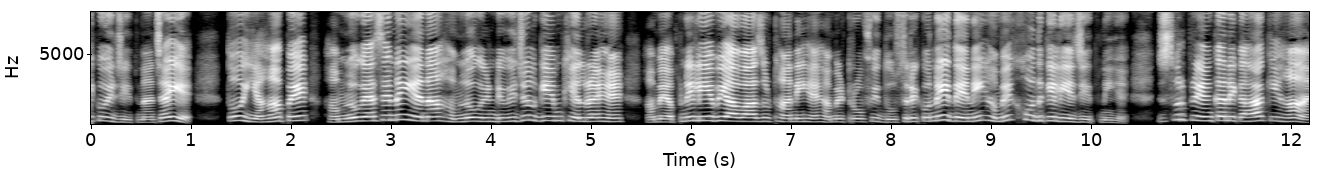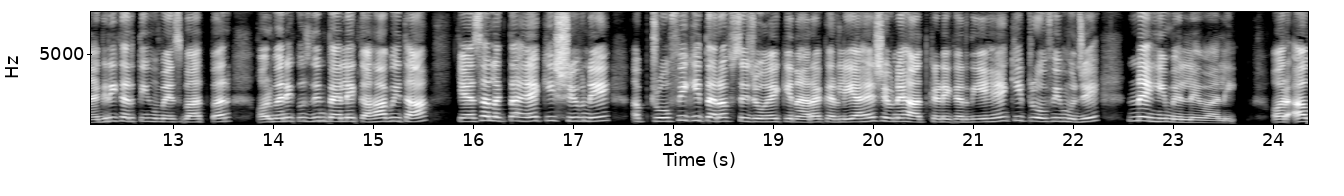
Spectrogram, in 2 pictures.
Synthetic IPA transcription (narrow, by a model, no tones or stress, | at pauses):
koːid͡ʒiːt̪nat͡ʃaːɦieː | t̪oːjɐɦãpe | hɐmloːɡɛːsenɐɦĩɦɛnaɦɐmloːɡɪ̃ɳɖɪʋiːd͡ʒʊwəlɡeːmkʰeːlɾɐɦeɦɛ̃ | hɐmẽɐpneliebʱiaːʋaːzʊʈʰaːniɦɛɦɐmẽʈɾoːfid̪uːsɾekonɐɦĩd̪eːniɦɐmẽxʊd̪kelied͡ʒiːt̪niɦɛ̰̃ːd͡ʒɪspɐɾpɾijə̃ŋkanekɐɦakiɦãɛɡɾikɐɾt̪iɦũmẽɪs̬baːt̪̚pɐɾ | ɔːɾmɛ̃ːnekʊt͡ʃʰd̪ɪnpɛɦlekɐɦabʱit̪ʰa | kiɛːsalɐɡ̚t̪aɦɛkiʃɪʋne | ɐb̚ʈɾoːfikit̪ɐɾəfsed͡ʒoːɦɛkɪnaːɾakɐɾlijaɦɛʃ̬ɪʋneɦaːt̪̚ʰkʰɐɽekɐɾd̪ieɦɛ̃kiʈɾoːfimʊd͡ʒʱe | nɐɦĩmɪlneʋaːlḭː | ɔːɾɐb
